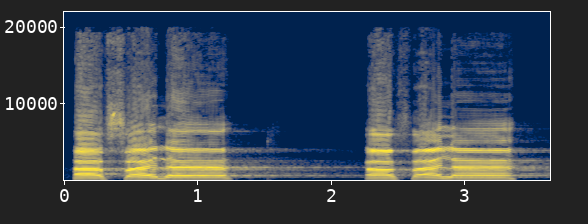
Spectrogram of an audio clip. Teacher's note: la dipanjangkan dua harakat karena di depannya terdapat Alif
